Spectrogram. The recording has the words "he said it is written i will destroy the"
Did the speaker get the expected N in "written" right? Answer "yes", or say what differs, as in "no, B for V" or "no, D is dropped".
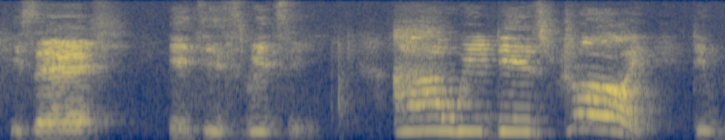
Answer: no, N is dropped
